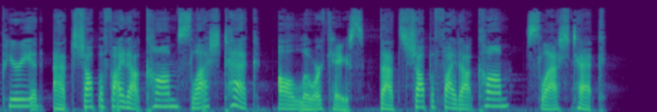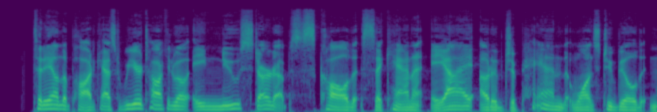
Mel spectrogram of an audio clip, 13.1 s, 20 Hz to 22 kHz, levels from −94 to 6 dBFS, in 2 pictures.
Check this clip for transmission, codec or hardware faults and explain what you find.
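Checking this speech clip finds nothing to explain.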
